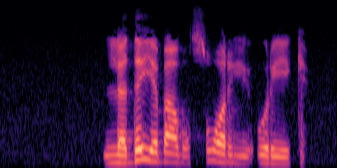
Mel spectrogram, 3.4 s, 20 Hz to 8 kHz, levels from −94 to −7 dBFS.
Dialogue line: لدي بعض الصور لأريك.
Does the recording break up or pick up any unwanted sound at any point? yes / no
no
